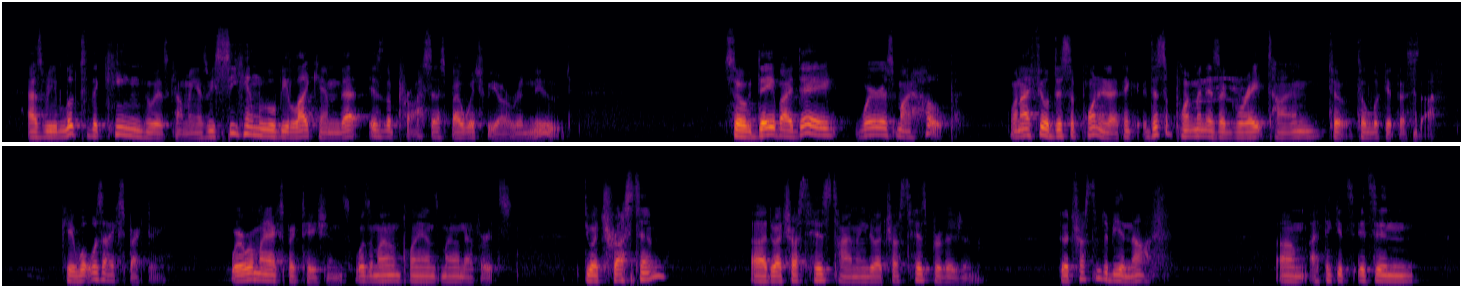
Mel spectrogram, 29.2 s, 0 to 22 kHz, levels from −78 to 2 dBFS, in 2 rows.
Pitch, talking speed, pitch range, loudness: 125 Hz, 200 wpm, 115-145 Hz, -39 LUFS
